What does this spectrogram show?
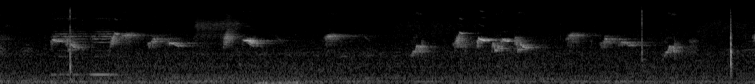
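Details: Red-whiskered bulbul singing at a trapping site in Vietnam, 19 November 2015: a lively run of short, varied whistled and warbled notes, several per second, with a couple of sharp clicks and a brief faint low whistle.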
